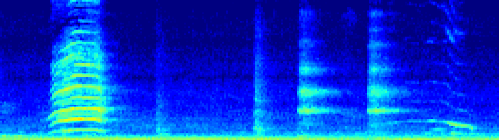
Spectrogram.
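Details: Green parrot indoors making a loud harmonic squawk that bends upward. Scattered shorter nasal notes and a gliding tone follow over constant low background hum.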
